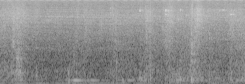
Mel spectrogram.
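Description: Footsteps of hard-soled shoes on a wooden stage floor: a few irregularly spaced clicking steps.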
